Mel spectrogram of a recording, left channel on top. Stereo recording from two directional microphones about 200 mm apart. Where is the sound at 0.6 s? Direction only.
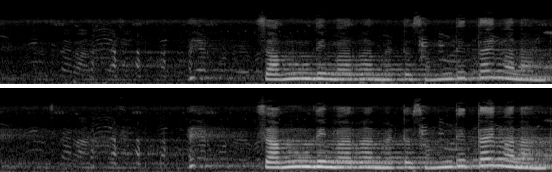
55° left (ahead or behind).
